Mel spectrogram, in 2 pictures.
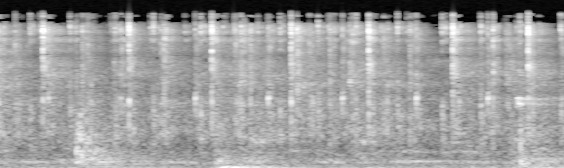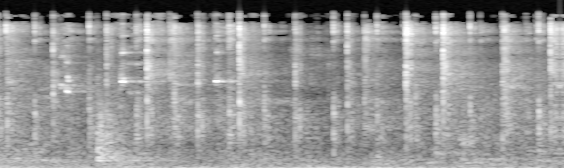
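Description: Ping-pong balls click rapidly back and forth off paddles and tables.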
